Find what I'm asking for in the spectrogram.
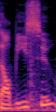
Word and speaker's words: Albisu: And if you'd like to follow me on social media, you can search for me at Alex Albisu. Last name is spelled A-L-B as in boy, I-S as in Sam, U.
